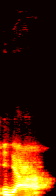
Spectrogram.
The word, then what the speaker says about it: ja: E IA é sim. Só que IA se escreve JA, porque J tem som de I no estoniano.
